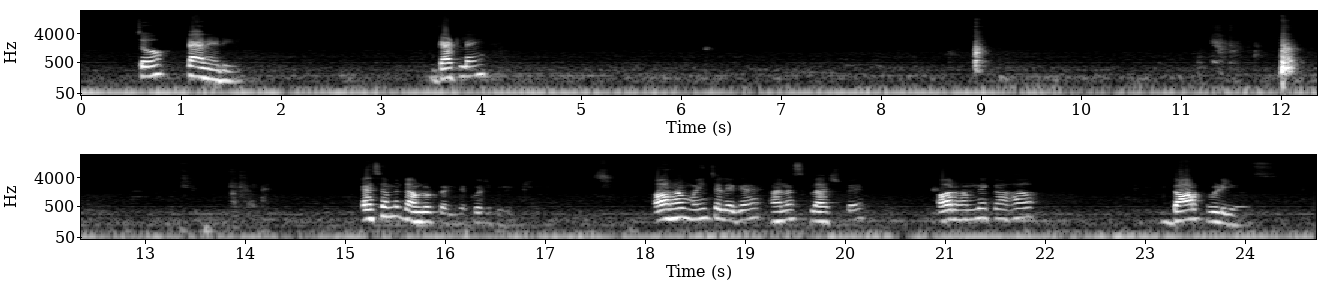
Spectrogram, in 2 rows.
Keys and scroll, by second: 22.7-24.7 typing.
